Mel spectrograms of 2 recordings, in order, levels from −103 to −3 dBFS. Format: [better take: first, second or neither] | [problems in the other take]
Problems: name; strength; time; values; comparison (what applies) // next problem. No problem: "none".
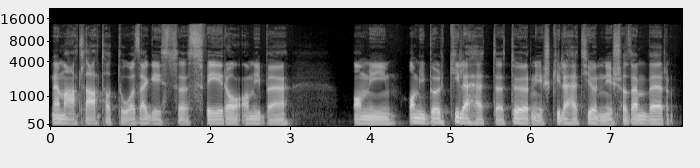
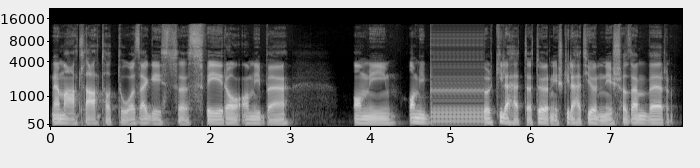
first | audio freezing; at 5 s for 0.5 s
